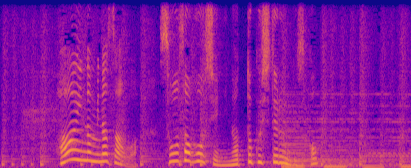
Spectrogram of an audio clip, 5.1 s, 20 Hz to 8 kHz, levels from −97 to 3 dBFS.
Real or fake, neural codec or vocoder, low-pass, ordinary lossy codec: real; none; none; none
